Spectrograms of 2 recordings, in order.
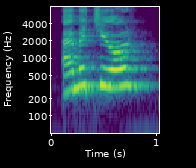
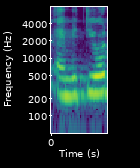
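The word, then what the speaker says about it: amateur: Attempt to save natural resources, एमेच्योर, दोस्त हु आर not expert, जो शौकिया तरीके से काम करते हैं उनको कहा गया है। इसका प्रोनाउंसिएशन एमिच्योर भी करते हैं और एमेच्योर, दोनों ही करेक्ट है।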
